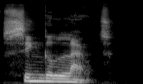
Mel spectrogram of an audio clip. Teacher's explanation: we always connect L-out L-out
